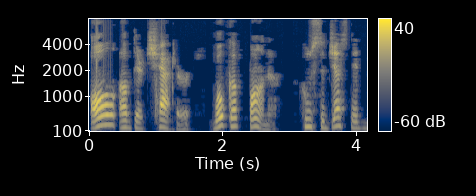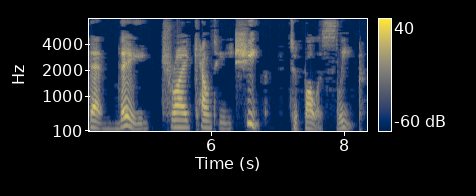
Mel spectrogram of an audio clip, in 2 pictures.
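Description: A woman reading a children's story aloud as scripted narration, in a deliberate manner. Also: fairly low pitch, lively intonation, darkish tone, breathy edge. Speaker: storybook reader. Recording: slightly dull, lo-fi sound.

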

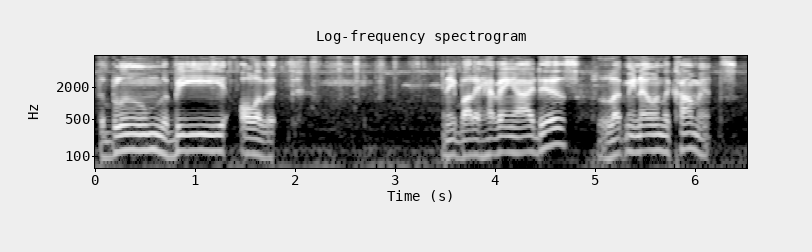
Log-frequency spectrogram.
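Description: Gravelly man vlogging in his garden. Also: medium pitch, normal speed, sharp tone, a little hiss or hum. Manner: amazed, chatty, thinking aloud. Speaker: homesteader vlogger. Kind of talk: casual handheld vlog. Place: outdoors in a backyard garden. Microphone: phone camera held close.

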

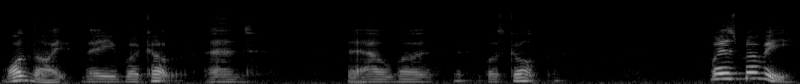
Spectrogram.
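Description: A young man reading a children's picture book aloud in a halting way, stumbling over words now and then. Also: mid-range voice, a little mellow. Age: young adult. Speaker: bedtime story reader. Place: small room at home, indoors. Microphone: webcam or laptop mic at desk distance.

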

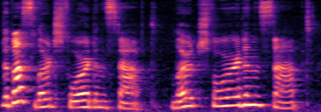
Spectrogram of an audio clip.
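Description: A woman's voice: on the high side, expressive, unhurried, a little hiss or hum. A woman in her thirties reading a children's story aloud indoors. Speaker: picture book reader. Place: small room indoors.

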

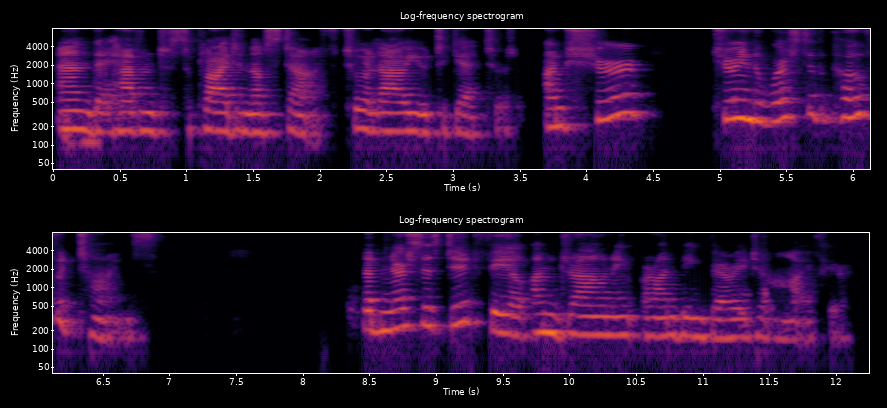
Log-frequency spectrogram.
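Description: An older woman, around her sixties, shares reflections as a nurse in an online discussion. Her voice is slightly low and conversational. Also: steady tone, measured pace. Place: room at home. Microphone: computer mic on a video call.

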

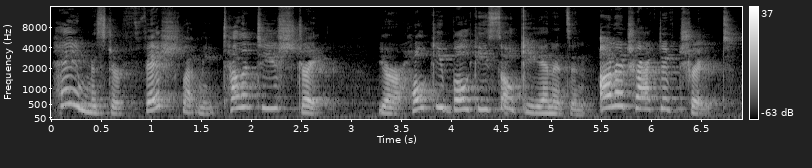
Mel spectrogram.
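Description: A woman's voice: extremely high pitch, big pitch swings, pushed and bright, roomy sound, pitched above the performer's own voice, full character voice. A woman voicing a blunt male octopus in a children's story, scolding a friend in punchy rhyme. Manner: brisk, punchy rhyming rebuke. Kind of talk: children's storybook read-aloud.

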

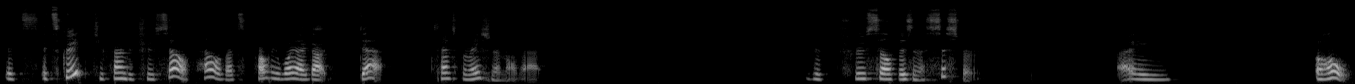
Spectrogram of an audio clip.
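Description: A woman acts out a protective big sister from a witches' coven in an audio roleplay. Her voice sits high. She speaks informally and a little haltingly, always caring and reassuring toward her younger sibling. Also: darkish tone, husky. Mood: surprised, supportive. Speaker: voice actor in ASMR roleplay. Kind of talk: ASMR roleplay, conversational acting.

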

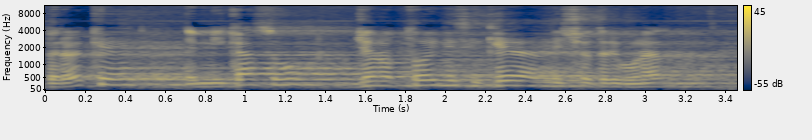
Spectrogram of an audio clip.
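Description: A man's voice: sits high, expressive, brisk, a little mellow. A man in his forties with an Andalusian accent, giving an emphatic formal speech as a police chief, repeating key phrases. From Andalusia, Spain. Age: 40s. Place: large stone hall, indoors. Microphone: lectern microphone. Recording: echoing hall, long reverb, slightly dull sound.

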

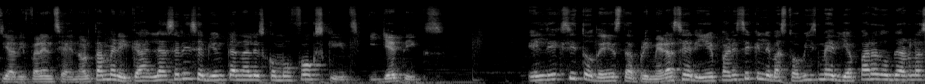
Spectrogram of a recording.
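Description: A narrator with a Latin American Spanish accent delivers a scripted video essay. The intonation moves around in a lively way at a medium pitch, with music playing underneath. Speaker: narrator of an anime dubbing history video. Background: background music.

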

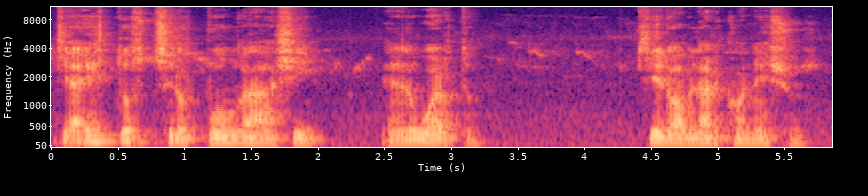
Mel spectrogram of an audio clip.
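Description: An actor playing a solemn, compassionate preacher, speaking in a measured, earnest way in a radio drama. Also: male voice, lowish voice, a bit bright, slight background noise.

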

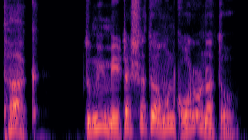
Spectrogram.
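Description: Kindly poor village dad in a cartoon, soothing, voice moves up and down a lot, dry recording. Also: male voice, fairly high pitch, big pitch swings, brisk, a little mellow, slightly rough, no echo. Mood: mildly protesting. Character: gentle, indulgent poor village father. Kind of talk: cartoon voice acting.

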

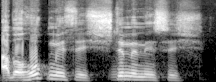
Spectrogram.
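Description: A man on a jury giving relaxed, frank feedback on a rap performance. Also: mid-range voice, moderate pace. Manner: relaxed, frank critique with slang. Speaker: jury member. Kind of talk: casual feedback chat.

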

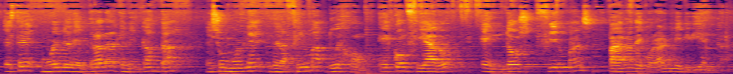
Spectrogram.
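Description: A man's voice: fairly high pitch, unhurried. Spanish man giving an echoey house tour. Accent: Spanish from Spain. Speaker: vlogger presenting his home. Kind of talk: casual house tour narration. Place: indoor apartment rooms and balcony. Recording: echoey rooms, music underneath. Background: background music.

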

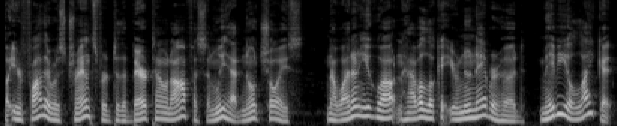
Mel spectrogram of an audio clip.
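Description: A gentle mother bear who reassures as she speaks, acted out by a male storyteller. The pitch sits raised, with an expressive rise and fall for a storybook. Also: moderate pace, dry recording. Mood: reassuring.

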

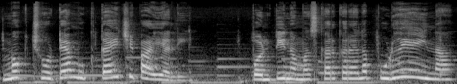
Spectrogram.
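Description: A woman's voice: high-pitched, expressive, normal speed, darkish tone, faint music behind. A woman narrating a scripted children's story expressively, addressing young listeners with questions.

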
